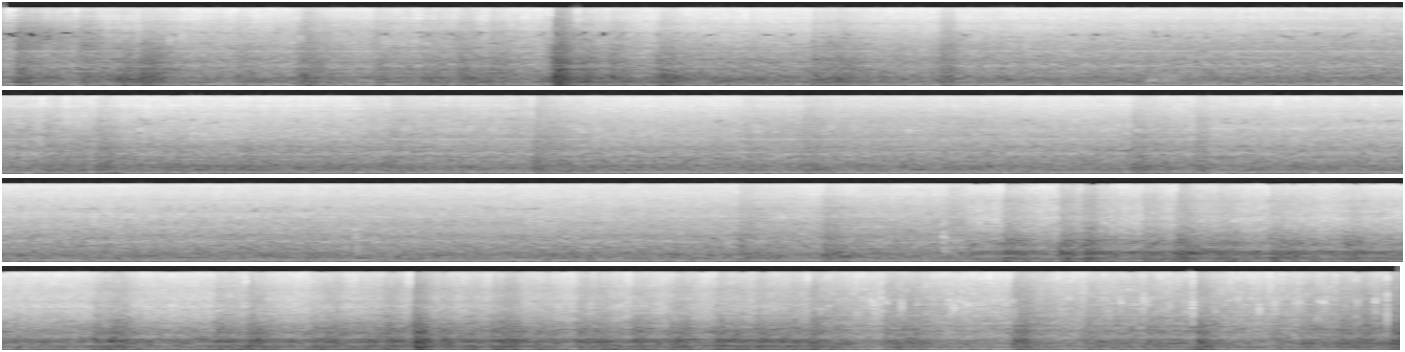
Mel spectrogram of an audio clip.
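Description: Pork spare ribs sizzling steadily as they brown in oil in a nonstick frying pan on a gas stove, with scattered crackles of spattering fat that grow more frequent in the last third.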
